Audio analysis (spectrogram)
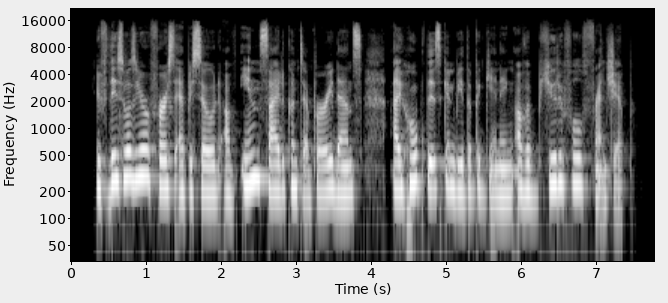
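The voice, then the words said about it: Israeli-accented English. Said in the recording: “my beautiful Israeli accent”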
